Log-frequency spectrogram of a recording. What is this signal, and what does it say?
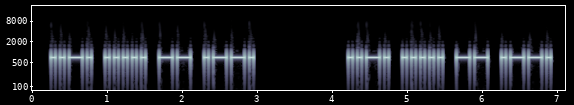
Morse code, heard as a keyed tone, about 20 wpm, 700 Hz. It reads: F5MP F5MP
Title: DXCC-100 Call Signs - 4 Characters - Repeated 2x - 20wpm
